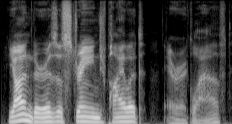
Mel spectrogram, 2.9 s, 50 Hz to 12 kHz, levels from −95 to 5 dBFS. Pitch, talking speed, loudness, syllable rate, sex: 110 Hz, 145 wpm, -16 LUFS, 4.9 syllables/s, male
